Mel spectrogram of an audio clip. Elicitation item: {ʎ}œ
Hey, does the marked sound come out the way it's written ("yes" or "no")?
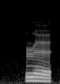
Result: no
